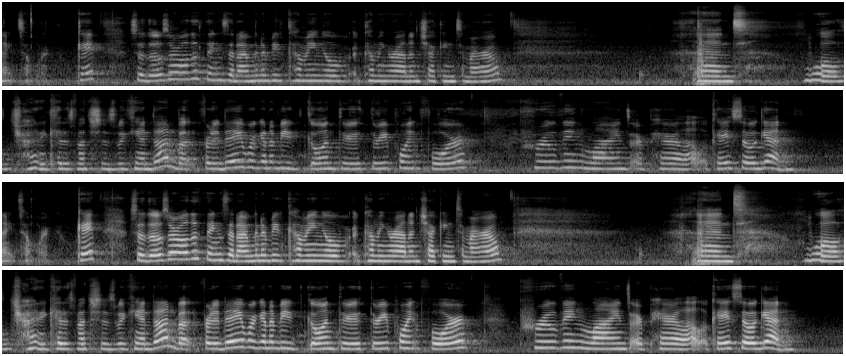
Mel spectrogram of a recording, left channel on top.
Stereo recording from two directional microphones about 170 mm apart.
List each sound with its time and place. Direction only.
0.7 s a woman's voice: 25° right (ahead or behind)
6.8 s a woman's voice: 25° right (ahead or behind)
